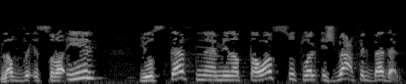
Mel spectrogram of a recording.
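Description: Egyptian male recitation teacher, rapid lesson delivery, repeats rules, slow recited words, husky tone. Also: sits high, expressive, dull audio. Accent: Egyptian Arabic. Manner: repeats each rule, shifting into slow drawn-out recitation of verse words. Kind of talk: explanatory lesson on Quran reading rules.

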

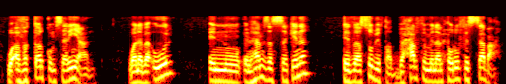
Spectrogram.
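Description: Man, Egyptian accent, recitation teacher, high voice, dry close sound. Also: slightly rough, no room sound, lo-fi sound. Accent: Egyptian Arabic. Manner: explains step by step in colloquial speech, chants recitation examples slowly. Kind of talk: lesson on the reading of Warsh.

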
